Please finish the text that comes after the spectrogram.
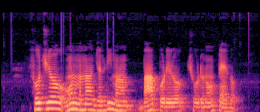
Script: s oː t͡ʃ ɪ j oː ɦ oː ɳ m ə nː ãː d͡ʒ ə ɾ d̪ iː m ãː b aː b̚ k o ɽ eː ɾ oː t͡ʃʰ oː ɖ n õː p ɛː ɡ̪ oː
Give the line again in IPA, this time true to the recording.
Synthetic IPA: s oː t͡ʃ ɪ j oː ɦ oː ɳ m ə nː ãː d͡ʒ ə l d̪ iː m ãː b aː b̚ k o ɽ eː ɾ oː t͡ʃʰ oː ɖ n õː p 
